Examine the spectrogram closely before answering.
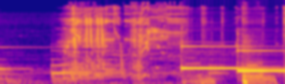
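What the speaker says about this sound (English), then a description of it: "Bing bong, the school bell rings." Two-tone chime of a school bell in the video game Goddess of Victory: NIKKE, sounding twice at a steady volume over a bed of game background sound, with no one talking.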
